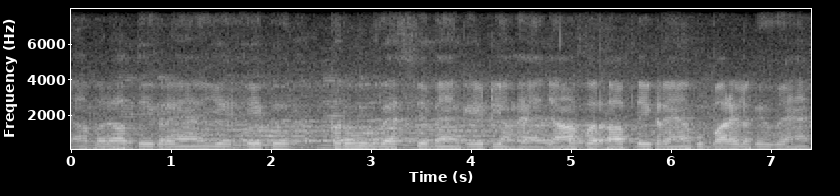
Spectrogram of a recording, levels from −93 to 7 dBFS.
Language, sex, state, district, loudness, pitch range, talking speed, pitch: Hindi, male, Haryana, Rohtak, -17 LUFS, 135-140 Hz, 155 wpm, 135 Hz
